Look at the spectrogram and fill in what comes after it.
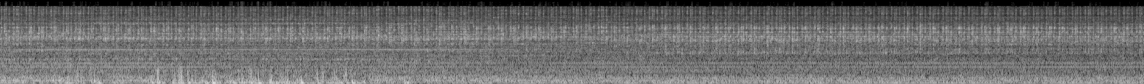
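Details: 2004 Range Rover HSE, BMW M62TU 4.4L V8, after a full timing chain job and Beisan VANOS seal kit: loud, uneven, stumbling idle of about four pulses per second under a steady hiss. Codes P0011 and P0012; rough idle, cause unconfirmed.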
